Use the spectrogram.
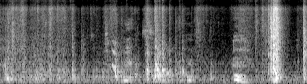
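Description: A dog whimpers and whines in short, uneven bursts, with a few louder high-pitched yelps near the end, fairly close by.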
